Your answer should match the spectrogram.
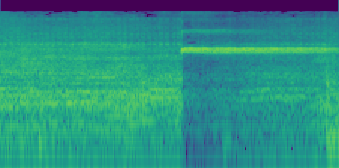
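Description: Wrestling referee's whistle: one long steady high-pitched blast, starting a little over a second in, over the hall's background voices.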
